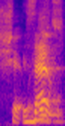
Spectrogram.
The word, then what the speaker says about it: chitterlings: It's spelled chitterlings, but nobody calls that. It's chitlins.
